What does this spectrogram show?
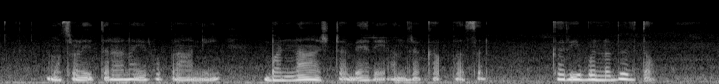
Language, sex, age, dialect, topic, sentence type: Kannada, female, 36-40, Dharwad Kannada, agriculture, statement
